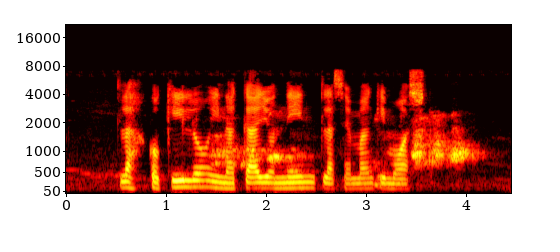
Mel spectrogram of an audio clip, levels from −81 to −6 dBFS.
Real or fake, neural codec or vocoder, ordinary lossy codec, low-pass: real; none; Opus, 64 kbps; 7.2 kHz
